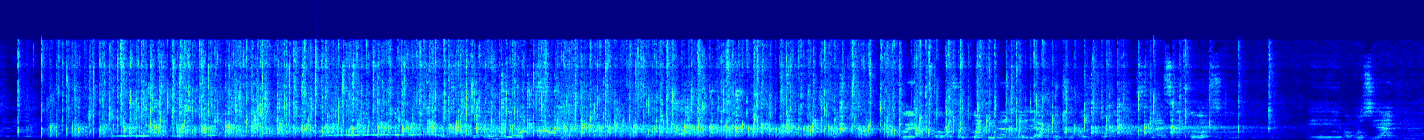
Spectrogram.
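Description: A woman sings into a microphone over a loudspeaker.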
